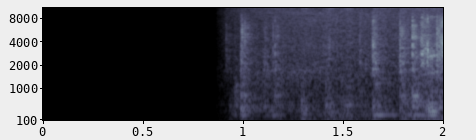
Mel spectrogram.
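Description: Dead silence for almost the first second, where the sound track drops out. Then a faint, rough scraping as a PVC threaded adapter is twisted into a hole in a plastic barrel lid, cutting its own threads.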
